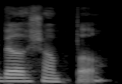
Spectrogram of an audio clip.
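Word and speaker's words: Béchamp: Ah, Anton Bashamp, it's pronounced roughly B Shampo.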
